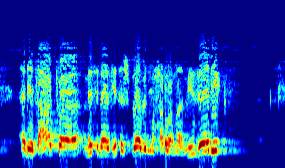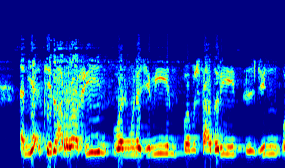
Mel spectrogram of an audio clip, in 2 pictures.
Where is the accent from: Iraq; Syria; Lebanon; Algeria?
Syria; كما يقولون عندنا في سوريا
